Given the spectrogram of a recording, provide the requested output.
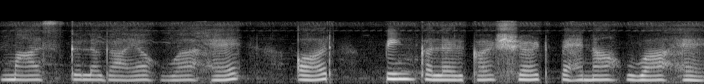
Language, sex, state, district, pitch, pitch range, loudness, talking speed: Hindi, female, Chhattisgarh, Raipur, 210 Hz, 205-220 Hz, -17 LUFS, 100 wpm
